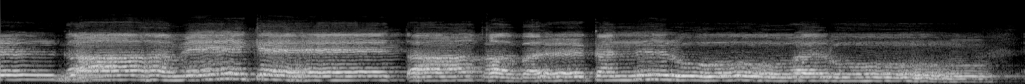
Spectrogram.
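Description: A solo voice singing a devotional Urdu madeh, drawing out long melismatic notes that glide up and down, with short breaths between phrases, over a steady low drone. The line sinks in pitch and fades near the end.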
